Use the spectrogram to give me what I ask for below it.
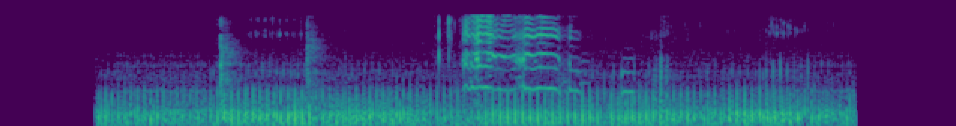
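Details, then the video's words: Mother cat purring while nursing her kittens before they fall asleep; a steady rumbling purr throughout, with a brief high, wavering squeal from a kitten midway and a few soft clicks. "Cat Mom's Lullaby: Purring Kittens Drift into Dreamland"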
